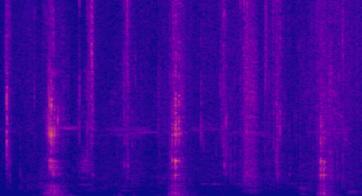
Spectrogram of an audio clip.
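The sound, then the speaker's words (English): Pigs oinking and grunting: three louder, throaty grunts spaced about a second apart, with softer snuffling and snorts filling the gaps between them. “Would raising your own pigs make you feel better about enjoying bacon?”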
